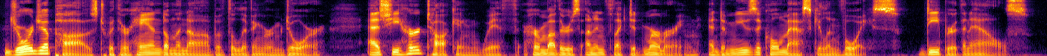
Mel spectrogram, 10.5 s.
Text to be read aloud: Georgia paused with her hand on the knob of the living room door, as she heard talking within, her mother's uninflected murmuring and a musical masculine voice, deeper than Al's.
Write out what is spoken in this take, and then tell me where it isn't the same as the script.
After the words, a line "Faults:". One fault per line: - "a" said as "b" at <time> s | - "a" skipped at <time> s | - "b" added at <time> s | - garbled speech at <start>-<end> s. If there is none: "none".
Georgia paused with her hand on the knob of the living room door, as she heard talking with, her mother's uninflected murmuring and a musical masculine voice, deeper than Al's.
Faults:
- "within" said as "with" at 4.8 s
